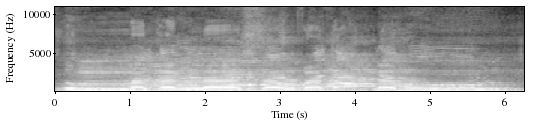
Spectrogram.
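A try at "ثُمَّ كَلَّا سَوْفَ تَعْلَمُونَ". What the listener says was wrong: Ya, perhatikan mim tasydid summa ya, itu 2 ketukan. Summa kalla saufa. Iya, jadi perhatikan mim tasydidnya dipanjangkan. Bukan dibaca summa kalla summa. Kalau summa nggak ada panjangnya tapi ditahan. Summa kal. Ada perbedaannya ya. Summa kalla saufa ta'lamun.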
